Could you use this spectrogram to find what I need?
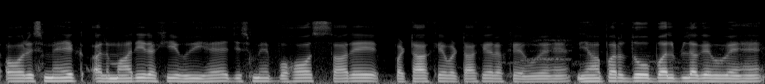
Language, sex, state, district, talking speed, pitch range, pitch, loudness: Hindi, male, Uttar Pradesh, Jyotiba Phule Nagar, 170 wpm, 140-150 Hz, 145 Hz, -22 LUFS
